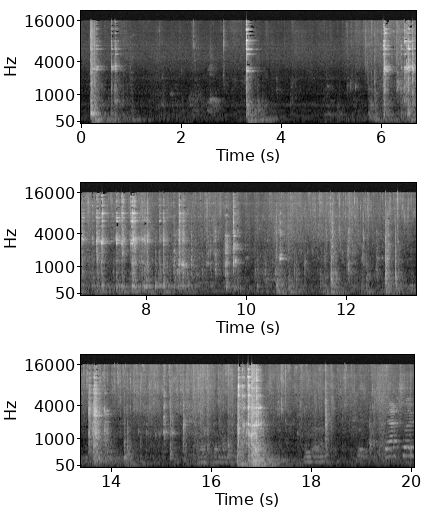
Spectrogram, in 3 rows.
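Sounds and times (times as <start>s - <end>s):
dishes and cutlery clinking: 5.8s - 17.4s.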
